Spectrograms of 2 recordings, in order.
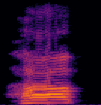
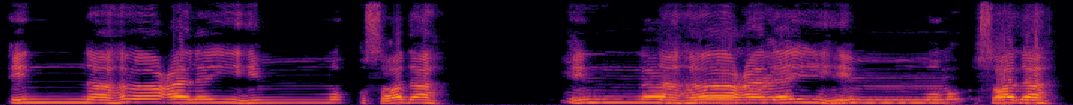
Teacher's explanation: پھر نون پر غنہ ہے. ناک سے آواز ڈبل حرکت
